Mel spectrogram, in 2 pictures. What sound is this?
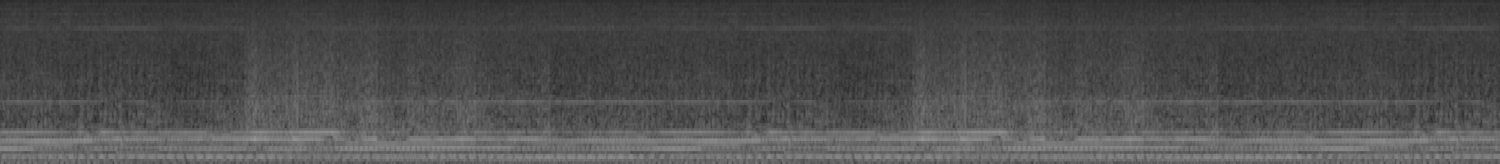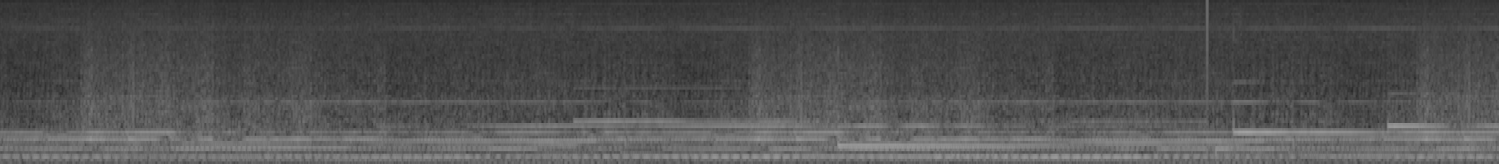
Music > Other
Shards of all the things that could have been.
